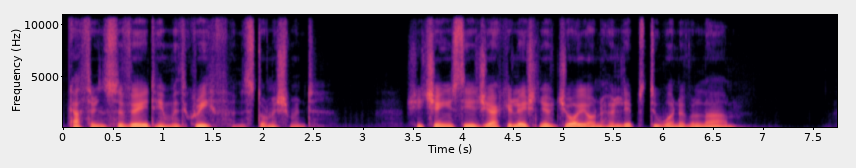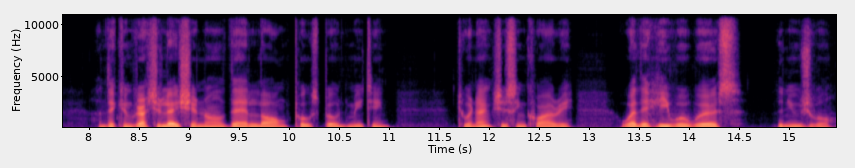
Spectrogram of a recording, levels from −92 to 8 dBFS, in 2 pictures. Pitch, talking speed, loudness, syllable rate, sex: 105 Hz, 145 wpm, -19 LUFS, 5.6 syllables/s, male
